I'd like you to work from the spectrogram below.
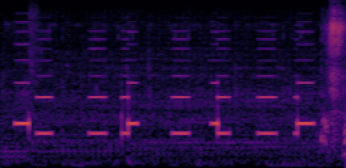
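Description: Metal detector signal tone over a buried coin at an old home site: a quick, regular series of short two-pitched electronic beeps, close and clear, ending in a brief rustle.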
